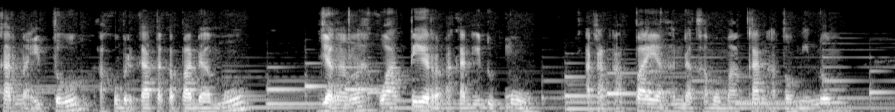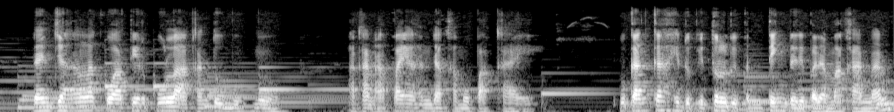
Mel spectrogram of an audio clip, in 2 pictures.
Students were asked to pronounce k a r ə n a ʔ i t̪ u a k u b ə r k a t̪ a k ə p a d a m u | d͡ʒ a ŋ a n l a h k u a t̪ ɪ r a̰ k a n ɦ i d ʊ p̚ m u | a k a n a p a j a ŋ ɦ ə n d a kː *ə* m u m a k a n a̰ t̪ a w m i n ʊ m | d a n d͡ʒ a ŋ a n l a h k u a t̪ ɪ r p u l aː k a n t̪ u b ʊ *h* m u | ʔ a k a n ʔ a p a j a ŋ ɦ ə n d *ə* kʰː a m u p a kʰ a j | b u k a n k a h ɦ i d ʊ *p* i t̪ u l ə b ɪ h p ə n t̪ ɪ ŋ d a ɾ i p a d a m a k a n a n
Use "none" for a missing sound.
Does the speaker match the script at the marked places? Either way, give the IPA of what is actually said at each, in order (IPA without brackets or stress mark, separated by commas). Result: a, h, a, p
